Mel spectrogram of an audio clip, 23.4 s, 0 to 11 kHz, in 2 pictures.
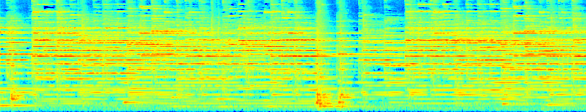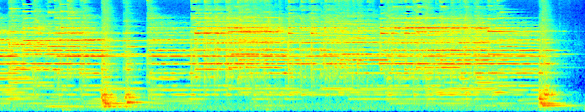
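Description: Handbell choir playing: many ringing bell tones sounding together in a melody with sustained chords, with strongly struck accents at the start and about 6 and 14 seconds in.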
